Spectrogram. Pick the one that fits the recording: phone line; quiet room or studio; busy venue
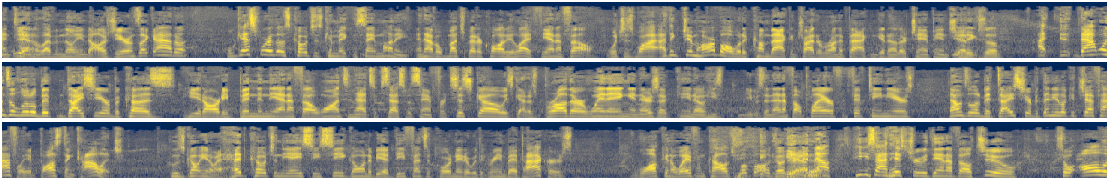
busy venue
